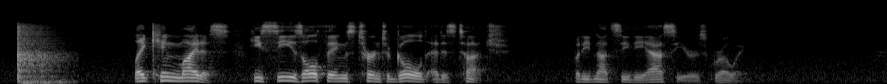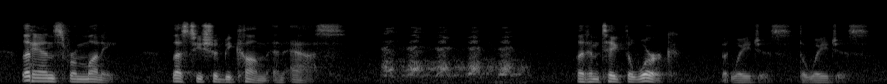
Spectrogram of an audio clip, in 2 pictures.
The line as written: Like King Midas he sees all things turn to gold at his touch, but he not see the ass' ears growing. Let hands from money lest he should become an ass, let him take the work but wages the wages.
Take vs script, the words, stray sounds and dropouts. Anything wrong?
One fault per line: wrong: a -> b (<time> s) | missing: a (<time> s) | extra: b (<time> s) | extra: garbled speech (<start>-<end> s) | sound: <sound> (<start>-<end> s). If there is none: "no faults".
sound: thud (0.2-0.8 s)
sound: bark (12.7-14.2 s)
